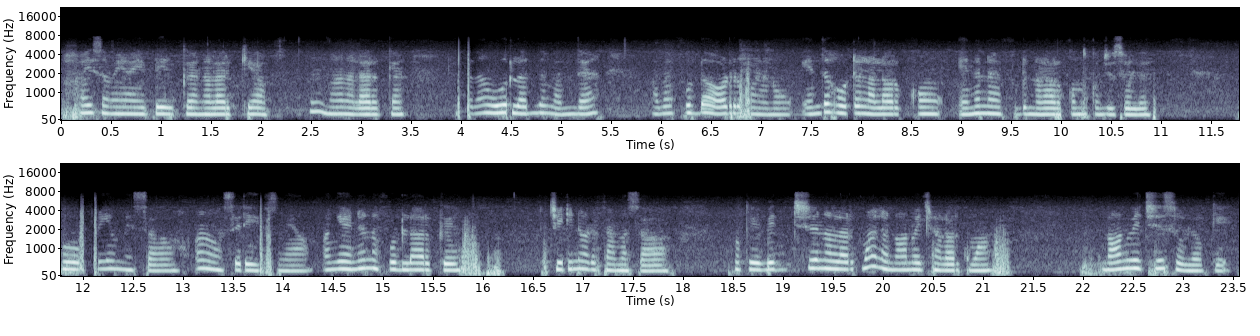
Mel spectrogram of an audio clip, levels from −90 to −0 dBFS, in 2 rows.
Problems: background sounds at intervals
